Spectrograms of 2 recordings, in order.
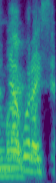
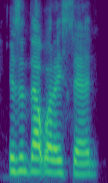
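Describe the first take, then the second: First: It is said loudly and agitated. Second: It is said quietly and calmly.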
